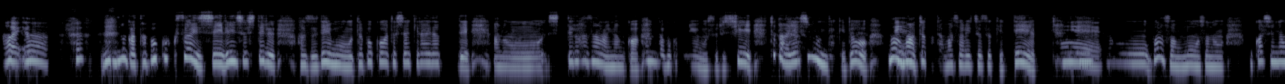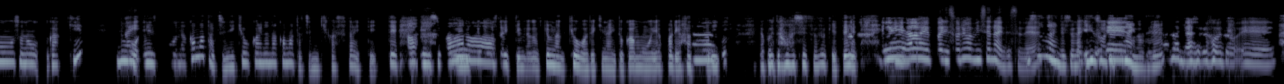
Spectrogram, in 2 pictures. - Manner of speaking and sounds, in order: giggle
- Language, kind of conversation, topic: Japanese, podcast, 好きな映画の悪役で思い浮かぶのは誰ですか？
